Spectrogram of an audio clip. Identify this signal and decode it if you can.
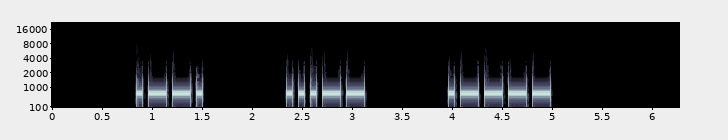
Morse code, heard as a keyed tone, about 20 wpm, spaced as for 8 wpm, 700 Hz. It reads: P31
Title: 191 Lesson 31e - Letter v - Three Characters 20wpm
